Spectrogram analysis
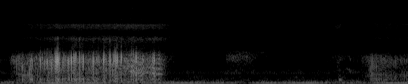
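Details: Sleeping Chihuahua recorded on 24 October 2020, giving one long, rough, rasping snore lasting about a second and a half, followed by near-silence with a few faint soft breaths in a quiet room.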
